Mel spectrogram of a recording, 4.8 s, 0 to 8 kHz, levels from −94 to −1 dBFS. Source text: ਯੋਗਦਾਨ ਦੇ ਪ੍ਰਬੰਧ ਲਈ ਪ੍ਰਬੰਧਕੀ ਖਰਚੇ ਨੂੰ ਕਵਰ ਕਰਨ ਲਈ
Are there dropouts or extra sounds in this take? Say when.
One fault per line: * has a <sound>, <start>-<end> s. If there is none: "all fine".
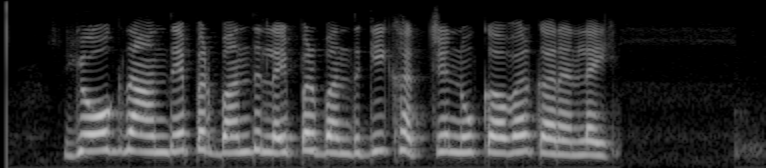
all fine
